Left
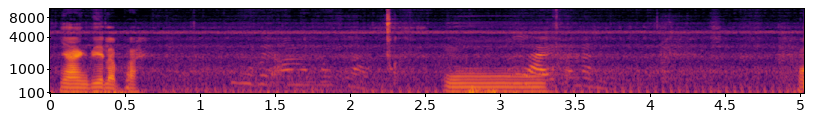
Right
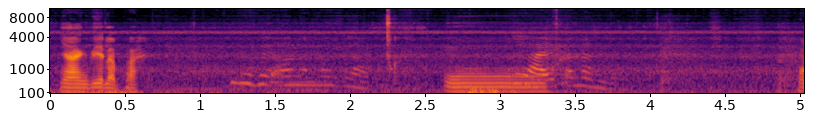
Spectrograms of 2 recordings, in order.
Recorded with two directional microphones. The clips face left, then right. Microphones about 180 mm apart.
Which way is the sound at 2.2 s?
20° left (ahead or behind).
